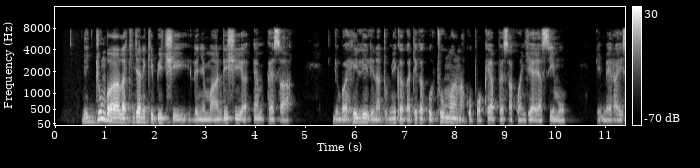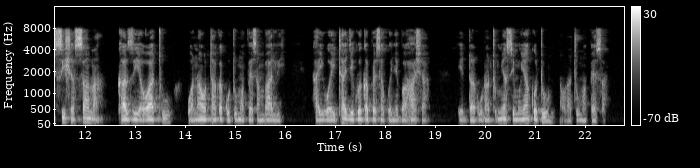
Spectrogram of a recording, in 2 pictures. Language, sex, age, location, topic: Swahili, male, 36-49, Kisumu, finance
